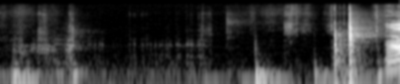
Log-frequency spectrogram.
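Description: Quiet handling of a cardboard trading-card box as its lid is lifted off a foam insert: soft rubbing and light knocks, with a sharper knock about three and a half seconds in.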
